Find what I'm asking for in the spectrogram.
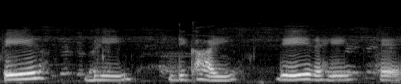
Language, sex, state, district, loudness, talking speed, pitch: Hindi, female, Himachal Pradesh, Shimla, -15 LUFS, 90 wpm, 215 Hz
